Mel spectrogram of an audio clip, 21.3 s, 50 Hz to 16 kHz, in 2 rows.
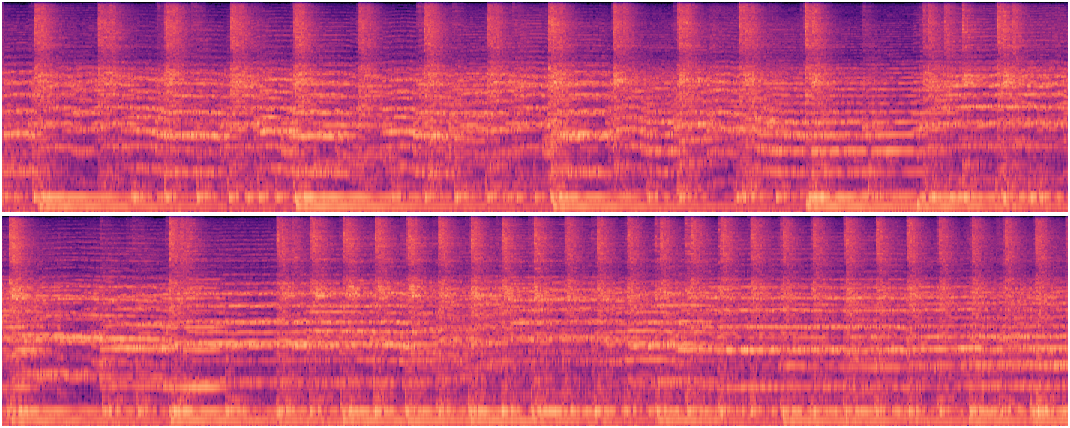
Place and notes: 中壢永福宮, Zhongli Dist., Taoyuan City - Din TaoßLeader of the parade
Din TaoßLeader of the parade, Traffic sound, In the square of the temple
中壢區, 桃園市, 臺灣, 10 August 2017, 19:27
